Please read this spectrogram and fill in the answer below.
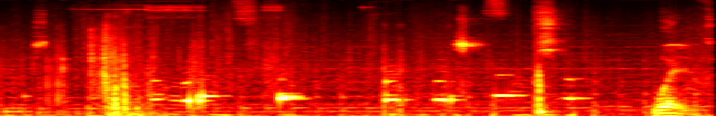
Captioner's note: static crackling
